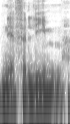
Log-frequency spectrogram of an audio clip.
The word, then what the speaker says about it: Nephilim: Both would work. The the nefil the nefal is sort of the root word, but um im or is both appropriate in this case, which just means plural.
